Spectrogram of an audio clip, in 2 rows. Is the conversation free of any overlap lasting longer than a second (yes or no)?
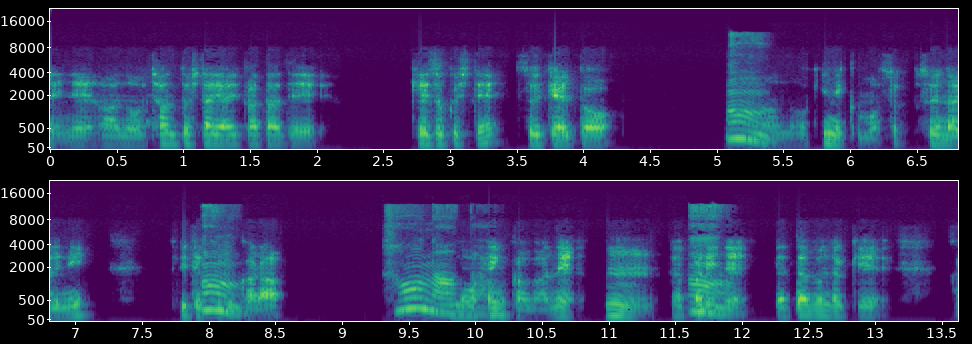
yes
